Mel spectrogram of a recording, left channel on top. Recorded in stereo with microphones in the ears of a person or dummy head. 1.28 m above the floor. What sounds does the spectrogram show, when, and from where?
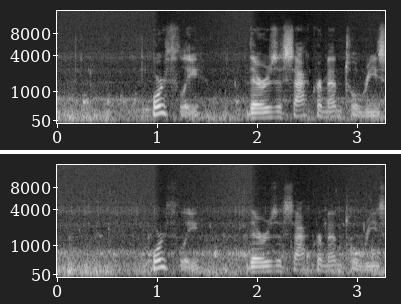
1.0 s a man speaking: 55° left (ahead or behind)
